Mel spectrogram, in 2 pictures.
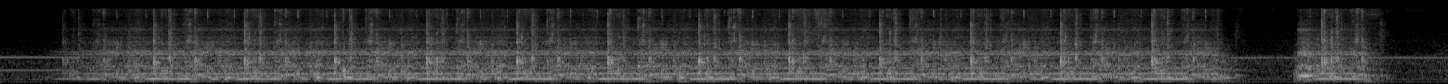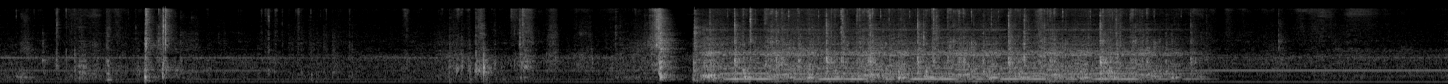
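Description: Cobra Class 4 heavy-duty leather sewing machine stitching through the thick 14 oz veg-tan layers of a knife sheath, running steadily with an even rhythm for about twelve seconds. It stops while the work is handled, with a few clicks and knocks, the sharpest just before it starts stitching again for about five more seconds.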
